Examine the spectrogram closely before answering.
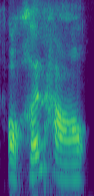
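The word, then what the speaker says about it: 很好: Hen hao. Kan dia tetap ditulis 3-3 karena aslinya 3-3. Tapi bacanya saja huruf depan ini jadi nada 2.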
